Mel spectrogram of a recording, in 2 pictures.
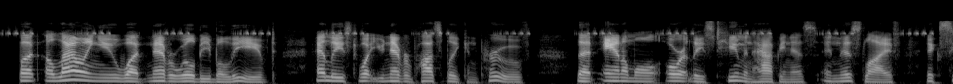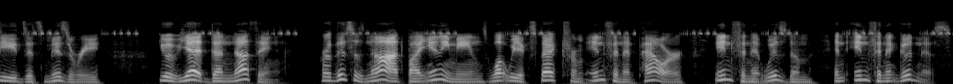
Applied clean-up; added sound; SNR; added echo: neural mask model RNNoise.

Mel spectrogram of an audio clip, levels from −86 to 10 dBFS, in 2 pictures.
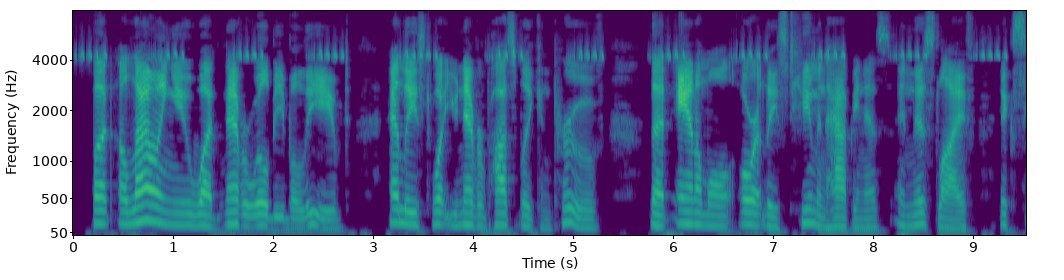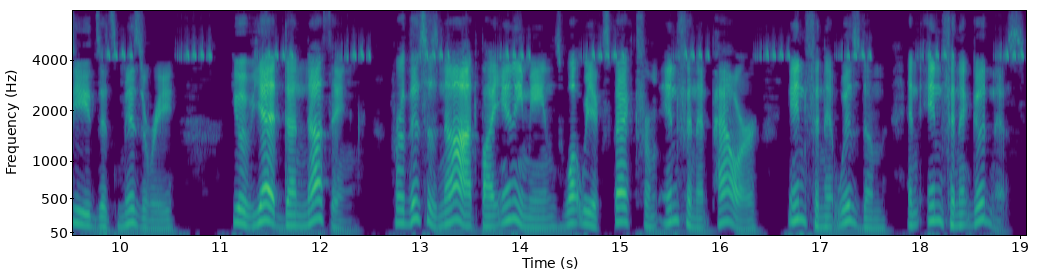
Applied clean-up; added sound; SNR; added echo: classical method Wiener filter.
